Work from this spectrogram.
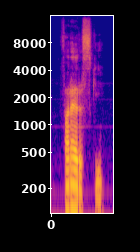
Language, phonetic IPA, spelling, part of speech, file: Polish, [faˈrɛrsʲci], farerski, adjective / noun, Pl-farerski.ogg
